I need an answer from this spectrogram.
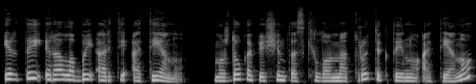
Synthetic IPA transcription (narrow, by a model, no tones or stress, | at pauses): ɪɾt̪ɐɪʔiːɾɐlˠɐbɐɪʔɐɾʲt̪ʲɪʔɐt̪ʲeːnṵː | mɐʒd̪ɐʊkɑːpʲiɛʃʲɪmt̪ɐskʲɪlˠoːmʲɛt̪ɾʊt̪ʲɪkt̪ɐɪnuɔʔɐ̰t̪ʲeːnʊː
